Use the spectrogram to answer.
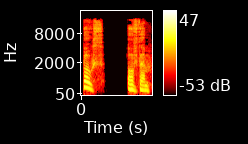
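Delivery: quiver in her voice. A narrator's reading. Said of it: "the quiver in her voice".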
